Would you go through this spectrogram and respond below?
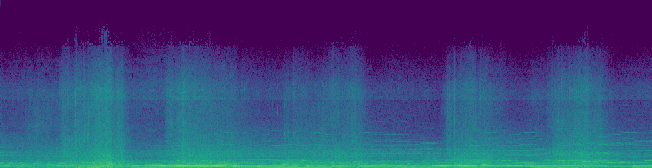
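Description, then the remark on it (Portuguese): Soft ocean waves wash onto the sand and recede in slow, broad swells, layered under a calm, sustained musical drone with gentle tones, steady and moderately quiet throughout. “Ouça o suave som das ondas acariciando a areia.”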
